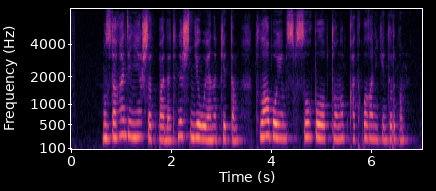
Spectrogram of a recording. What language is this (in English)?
Kazakh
